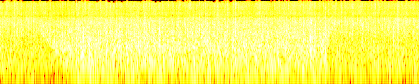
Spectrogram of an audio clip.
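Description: Steady rain falling on a tent's flysheet and the grass around it.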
